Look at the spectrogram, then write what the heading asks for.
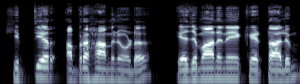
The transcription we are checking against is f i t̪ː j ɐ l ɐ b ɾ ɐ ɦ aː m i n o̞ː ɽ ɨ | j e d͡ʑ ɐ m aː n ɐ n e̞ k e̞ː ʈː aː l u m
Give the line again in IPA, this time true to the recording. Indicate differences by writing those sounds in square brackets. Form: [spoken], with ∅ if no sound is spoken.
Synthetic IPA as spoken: [h] i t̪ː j ɐ [r] ɐ b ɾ ɐ ɦ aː m i n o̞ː ɽ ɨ | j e d͡ʑ ɐ m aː n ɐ n e̞ k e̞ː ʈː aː l u m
